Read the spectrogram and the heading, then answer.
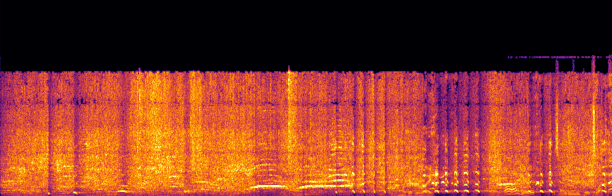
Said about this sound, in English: I like the way people start screaming though when the guy goes into the tank. That's kind of weird.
